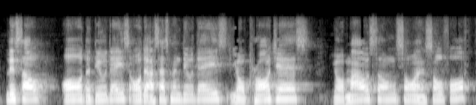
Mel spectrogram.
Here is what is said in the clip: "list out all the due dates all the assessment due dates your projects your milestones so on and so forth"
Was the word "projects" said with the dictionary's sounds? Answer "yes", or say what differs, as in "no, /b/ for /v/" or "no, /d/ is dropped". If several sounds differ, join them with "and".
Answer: yes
